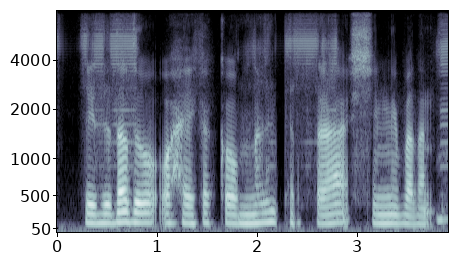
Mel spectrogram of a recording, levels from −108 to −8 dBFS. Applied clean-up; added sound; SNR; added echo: neural diffusion model UNIVERSE++.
